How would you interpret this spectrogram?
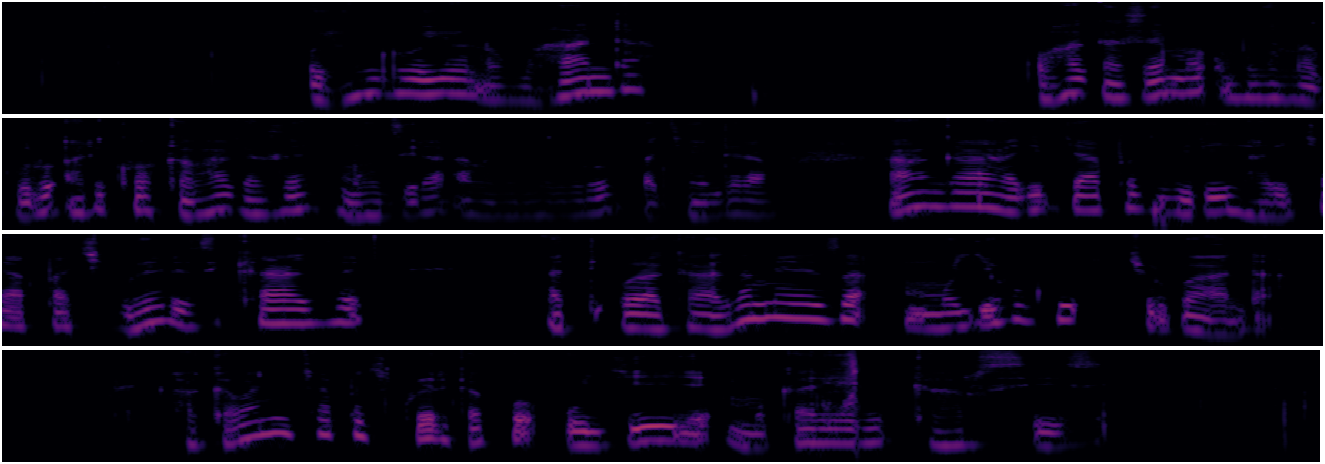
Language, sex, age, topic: Kinyarwanda, female, 18-24, government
